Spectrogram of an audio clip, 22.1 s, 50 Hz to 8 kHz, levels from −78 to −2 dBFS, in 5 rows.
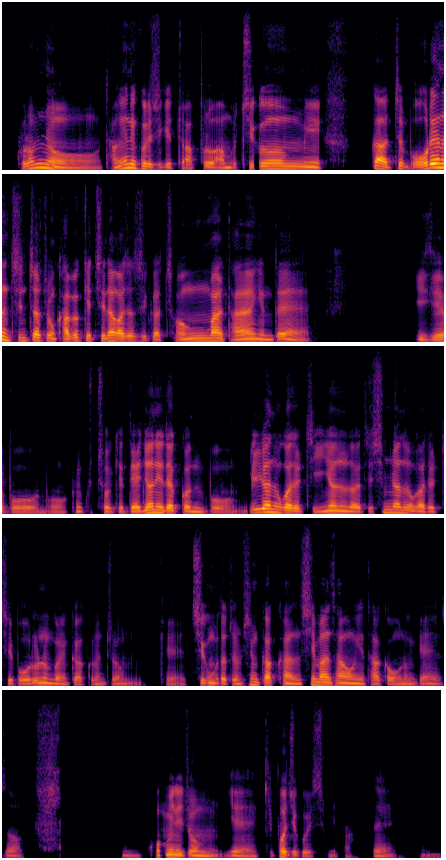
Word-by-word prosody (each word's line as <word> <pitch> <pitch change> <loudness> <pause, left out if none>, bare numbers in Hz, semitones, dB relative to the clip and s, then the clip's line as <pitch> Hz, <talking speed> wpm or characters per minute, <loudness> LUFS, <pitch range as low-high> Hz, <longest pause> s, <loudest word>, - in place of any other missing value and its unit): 그럼요. 90 - 0
당연히 175 0 +2
그러시겠죠, 110 - -3
앞으로. 195 - -3
아 185 - -2
뭐 195 - -5
지금이 125 -2 0 0.5
그니까 - - +6
지금 - - -4
올해는 180 - +8
진짜 135 +1 +1
좀 130 -3 -1
가볍게 125 +8 0
지나가셨으니까 120 -3 +1
정말 120 +5 +1
다행인데 100 -4 0 1.1
이게 100 +1 -2
뭐, 80 -5 -6
뭐 75 -1 -12
그럼 - - -9
그쵸. - - -7
이게 - - -7
내년이 130 +7 +4
됐건 105 -7 +1
뭐 75 -3 -7 0.2
1 145 +2 -1
년 165 -1 +7
후가 130 -3 +5
될지 110 -4 -3
2 - - -4
년 110 0 +3
후가 100 -1 +1
될지 - - -13
10 145 - -10
년 135 -1 +1
후가 105 -6 0
될지 95 - -7
모르는 110 +2 -2
거니까 80 -3 -5
그런 80 -2 -12
좀 - - -10 0.3
이렇게 - - -12
지금보다 110 -3 -3
좀 90 -1 -5
심각한 105 -8 -1
심한 125 +1 +1
상황이 100 -5 0
다가오는 85 -1 -6
게 - - -9
그래서 90 -1 -10 1.0
음 95 0 -15
고민이 115 -2 0
좀 90 -5 -3
예 80 -5 -5
깊어지고 - - -2
있습니다. - - -20 0.2
네. 80 -4 -9 0.3
음. - - -19
105 Hz, 340 characters per minute, -25 LUFS, 90-125 Hz, 1.1 s, 올해는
